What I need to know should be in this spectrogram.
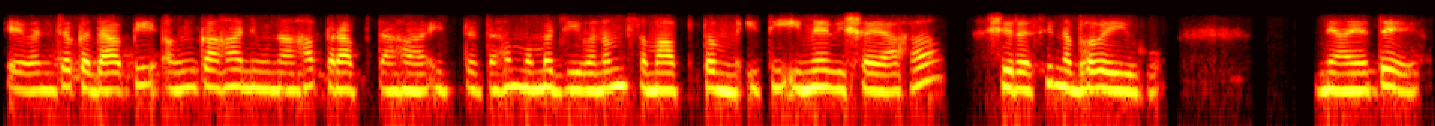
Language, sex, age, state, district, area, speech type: Sanskrit, female, 18-30, Maharashtra, Washim, urban, conversation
